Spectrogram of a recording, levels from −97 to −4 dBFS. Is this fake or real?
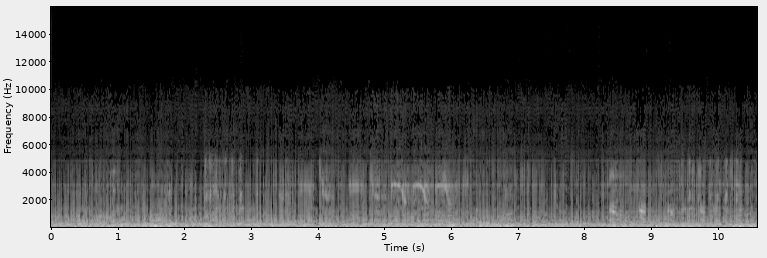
fake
